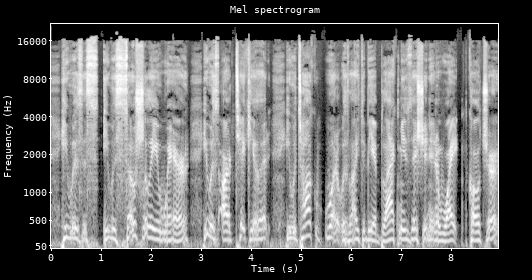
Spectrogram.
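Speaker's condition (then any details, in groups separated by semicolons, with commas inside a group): Voice changed after vocal cord surgery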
